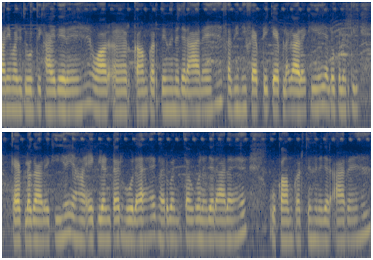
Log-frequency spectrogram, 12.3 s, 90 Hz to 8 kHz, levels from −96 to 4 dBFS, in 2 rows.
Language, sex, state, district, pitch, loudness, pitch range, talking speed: Hindi, female, Andhra Pradesh, Chittoor, 175 Hz, -24 LUFS, 170-180 Hz, 240 wpm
